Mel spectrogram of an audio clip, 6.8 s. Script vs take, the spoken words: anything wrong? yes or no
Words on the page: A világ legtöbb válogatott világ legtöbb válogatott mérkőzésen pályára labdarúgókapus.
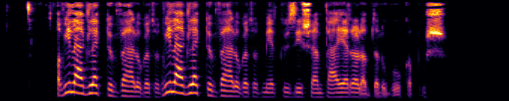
no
